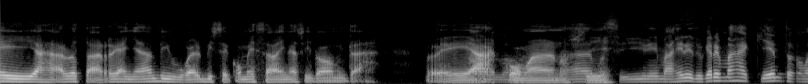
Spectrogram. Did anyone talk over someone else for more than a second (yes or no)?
yes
